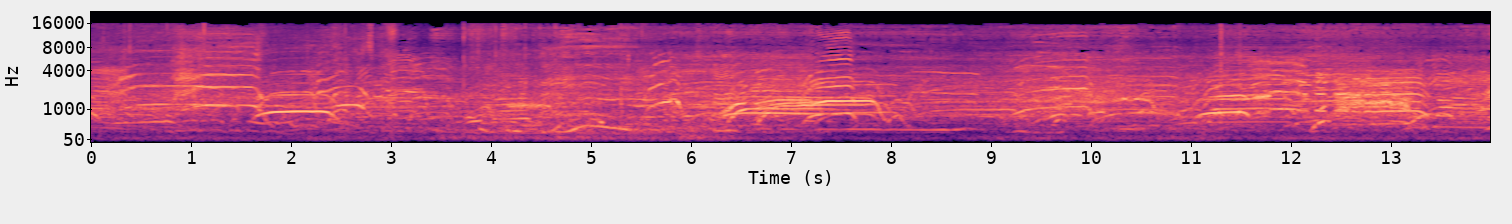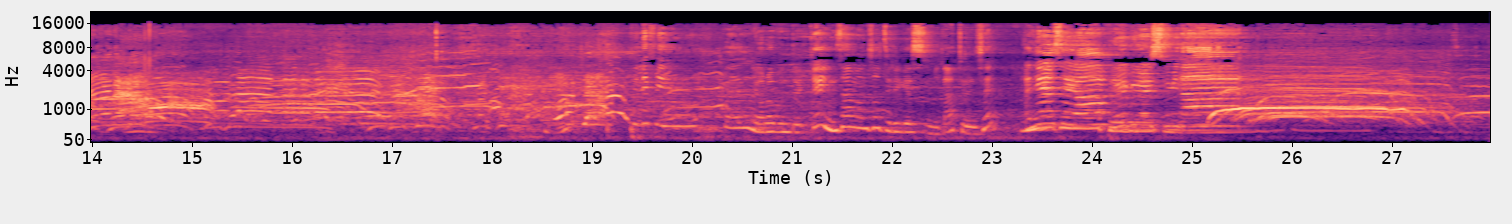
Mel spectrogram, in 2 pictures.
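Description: Young women talk and sing into microphones over loudspeakers in a large echoing arena.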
